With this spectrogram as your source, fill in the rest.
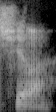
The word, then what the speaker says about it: Scylla: at the police and he mentioned cylinder and we pronounce it in the same way Philip there's even another way of there was a Korean goddess called Sheila and they love to pronounce us as Sheila and we love it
